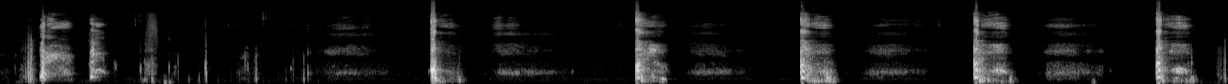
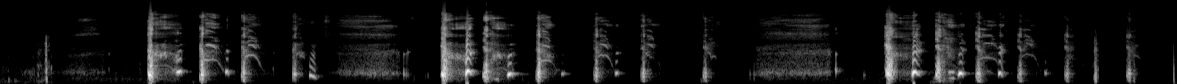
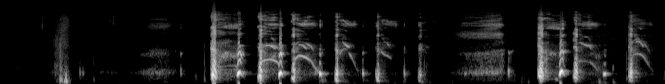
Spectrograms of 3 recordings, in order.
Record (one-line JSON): {"exhalation_length": "12.3 s", "exhalation_amplitude": 32768, "exhalation_signal_mean_std_ratio": 0.24, "three_cough_length": "11.8 s", "three_cough_amplitude": 32768, "three_cough_signal_mean_std_ratio": 0.25, "cough_length": "6.7 s", "cough_amplitude": 32768, "cough_signal_mean_std_ratio": 0.28, "survey_phase": "beta (2021-08-13 to 2022-03-07)", "age": "18-44", "gender": "Female", "wearing_mask": "No", "symptom_cough_any": true, "symptom_runny_or_blocked_nose": true, "symptom_shortness_of_breath": true, "symptom_sore_throat": true, "symptom_abdominal_pain": true, "symptom_diarrhoea": true, "symptom_fatigue": true, "symptom_fever_high_temperature": true, "symptom_headache": true, "symptom_change_to_sense_of_smell_or_taste": true, "symptom_onset": "3 days", "smoker_status": "Ex-smoker", "respiratory_condition_asthma": true, "respiratory_condition_other": false, "recruitment_source": "Test and Trace", "submission_delay": "2 days", "covid_test_result": "Positive", "covid_test_method": "RT-qPCR", "covid_ct_value": 22.4, "covid_ct_gene": "ORF1ab gene", "covid_ct_mean": 22.5, "covid_viral_load": "43000 copies/ml", "covid_viral_load_category": "Low viral load (10K-1M copies/ml)"}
